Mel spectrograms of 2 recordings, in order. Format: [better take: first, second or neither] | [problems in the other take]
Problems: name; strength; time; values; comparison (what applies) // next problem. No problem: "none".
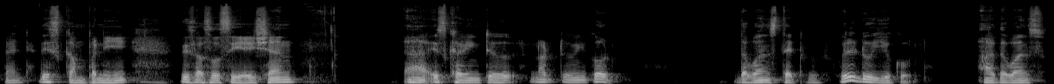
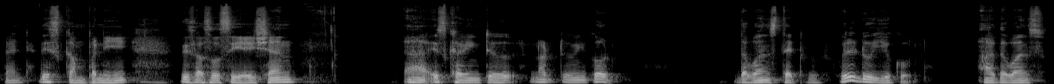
neither | none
